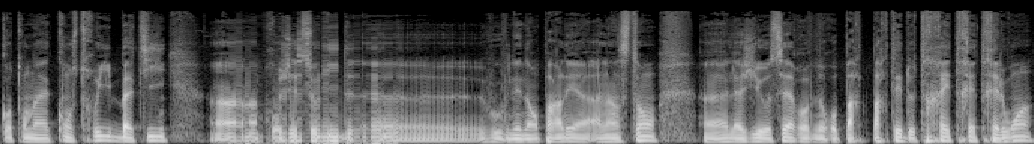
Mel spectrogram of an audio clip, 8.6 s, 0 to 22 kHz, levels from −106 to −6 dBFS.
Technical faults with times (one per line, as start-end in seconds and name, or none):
1.91-3.30 robotic sound from repeated short buffers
